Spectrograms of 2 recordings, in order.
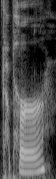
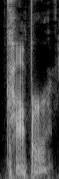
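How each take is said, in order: First: The stress is on the second syllable. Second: The stress is on the first syllable. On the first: The speaker calls it wrong. "It's not copper or something like that" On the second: The speaker calls it right. "Stress on the first syllable"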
